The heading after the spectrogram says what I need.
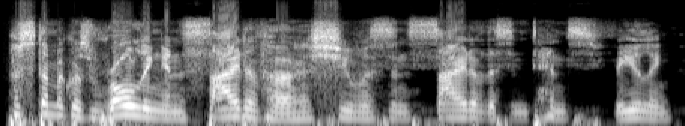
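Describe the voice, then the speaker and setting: A man narrating a story as a dramatic reading, with expressive, suspenseful delivery. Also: on the high side, moderate pace, dry recording, poor audio. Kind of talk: dramatic fan fiction reading.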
